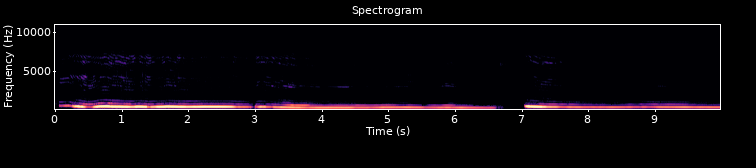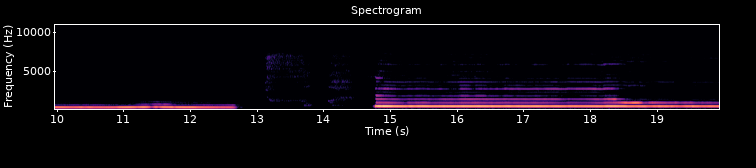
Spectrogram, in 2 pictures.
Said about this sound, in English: So here's some whale sound for all of you who know you've lived in Atlantis. And you know that you used to connect with sound and breath, the whale breath.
